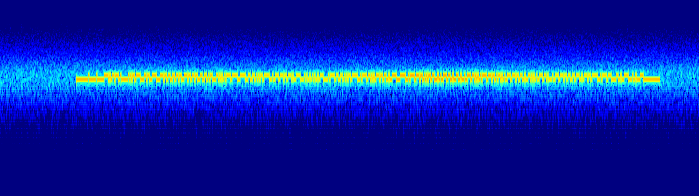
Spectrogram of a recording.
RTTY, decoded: SOLO IL LIBRETTISTA HOFFMEISTER POTE SCAPPARE DA PRAGA IN TEMPO.

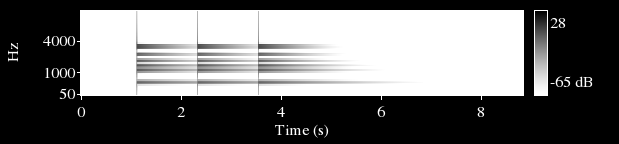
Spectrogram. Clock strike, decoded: 3

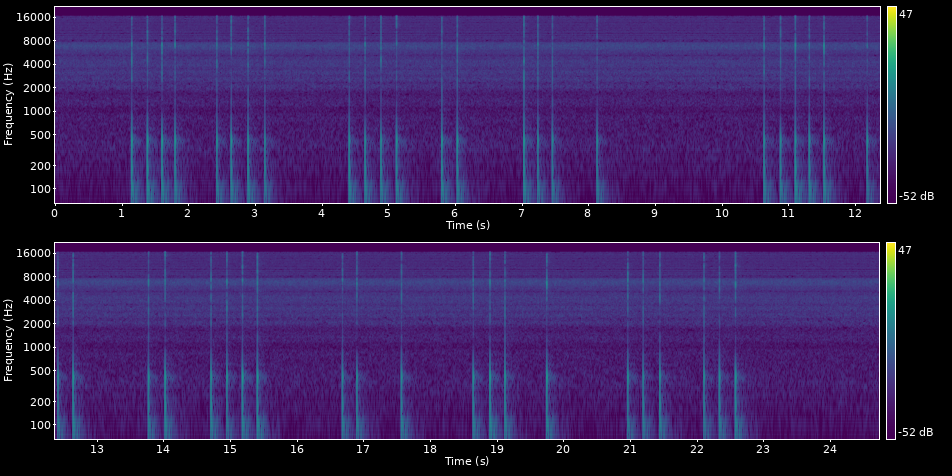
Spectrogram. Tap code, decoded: TRL XIFLN

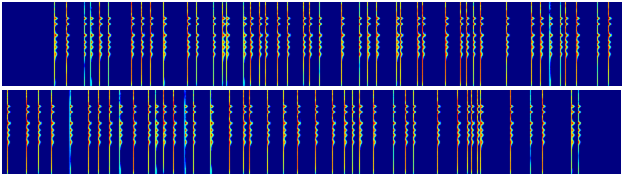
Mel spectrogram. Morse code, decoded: none

